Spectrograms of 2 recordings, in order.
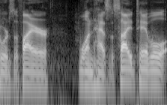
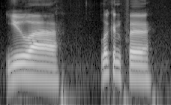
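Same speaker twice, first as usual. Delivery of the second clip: put-on New Jersey accent, pitched up high; 7 semitones higher, 4 dB louder than usual. Narrating a game, voicing the oldest halfling child speaking to you: jersey accent. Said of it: "give him a Jersey accent".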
